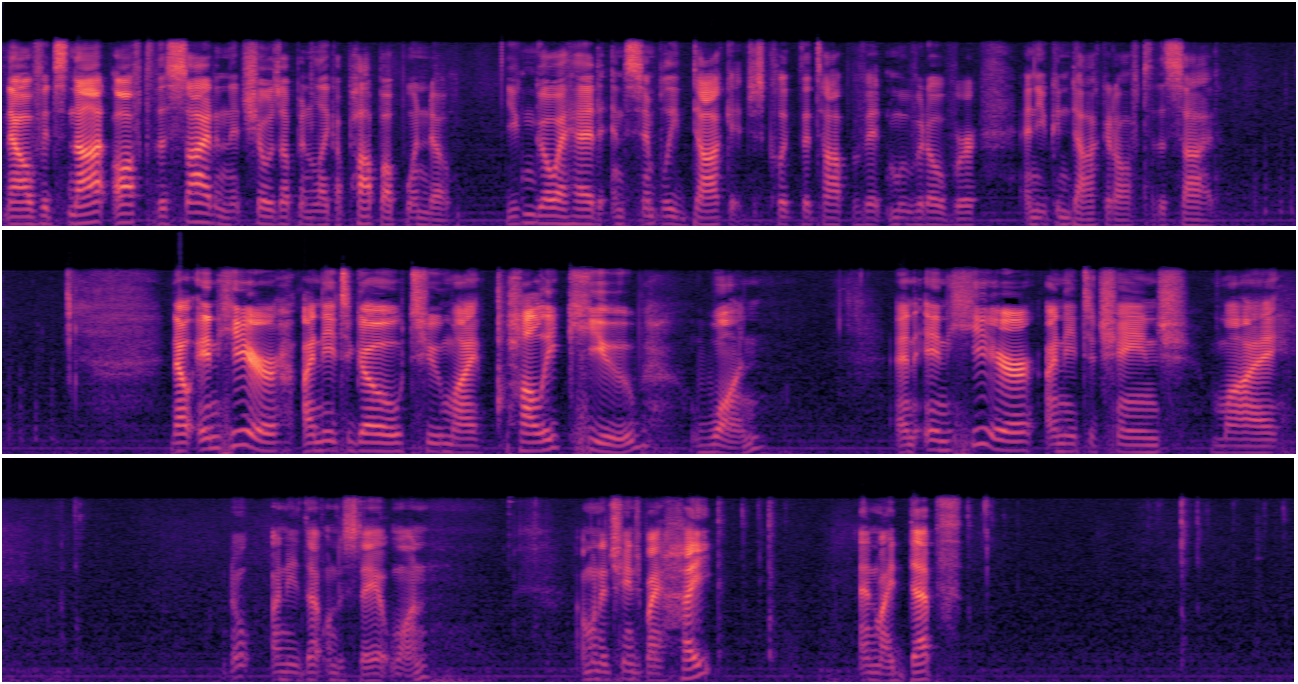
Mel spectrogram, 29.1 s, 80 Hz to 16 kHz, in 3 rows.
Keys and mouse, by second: 13.4 click, 18.5 click, 19.7 KP_2, 20.0 KP_Enter, 20.0 KP_0, 21.7 KP_2, 21.8 KP_Enter, 23.2 click, 24.8 KP_2, 25.2 KP_Enter, 26.4 Tab, 26.7 KP_0, 28.3 BackSpace, 28.9 KP_1.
